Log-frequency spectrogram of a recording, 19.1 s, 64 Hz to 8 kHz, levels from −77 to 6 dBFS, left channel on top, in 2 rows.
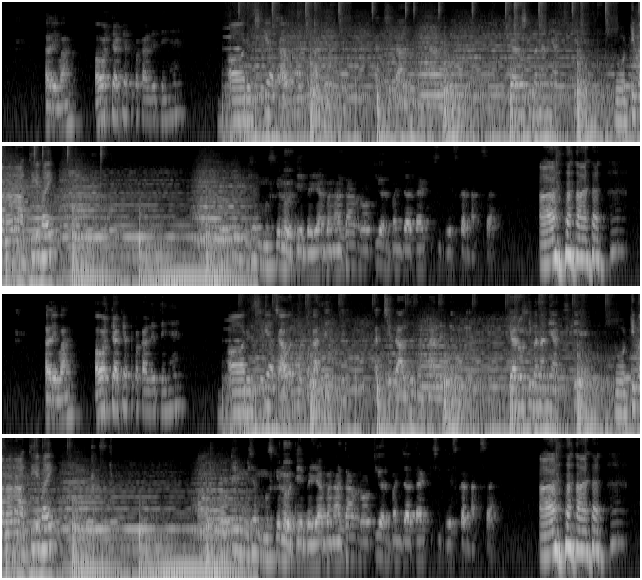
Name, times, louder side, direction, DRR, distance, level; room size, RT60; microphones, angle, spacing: voice 1, 0.6-1.1 1.4-2.7 3.7-5.2 5.6-7.1 7.6-8.8 10.9-11.1 12.5-16.0 16.2-17.0, right 3 dB, 60° right, 1.4 m, -30 dB
sound 1, 3.3-11.3, left 1 dB, 50° left, 2.6 m, -37 dB
voice 2, 3.4-4.5 9.2-10.5 17.6-18.9, equal, ahead, 0.6 m, -25 dB
Brass instrument, 3.6-13.4, equal, 25° left, 2.3 m, -26 dB
11.0 x 8.1 x 6.1 m
head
